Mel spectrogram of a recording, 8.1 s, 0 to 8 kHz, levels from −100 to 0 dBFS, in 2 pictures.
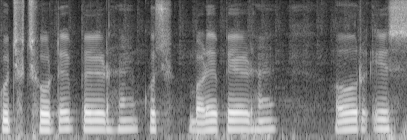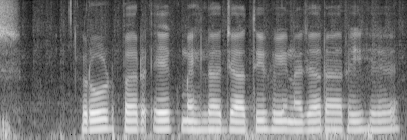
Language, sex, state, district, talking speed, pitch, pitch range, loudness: Hindi, male, Uttar Pradesh, Lucknow, 145 wpm, 150 Hz, 145-150 Hz, -15 LUFS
